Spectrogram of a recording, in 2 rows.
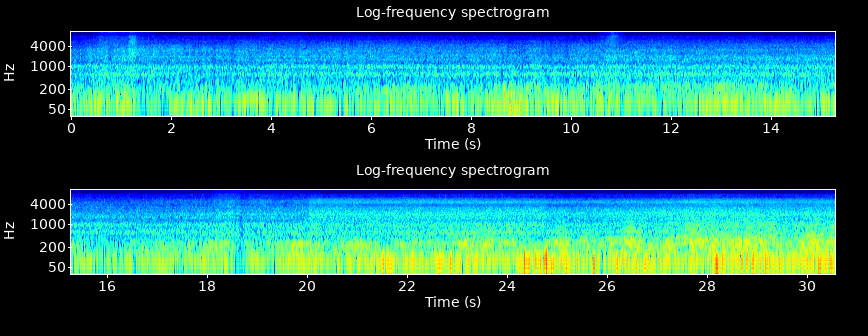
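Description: Jet engine noise from a United Boeing 737-700 (737-724) on approach, its CFM56 turbofans drawing nearer: a rumbling drone that grows steadily louder, most of all in the last third.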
